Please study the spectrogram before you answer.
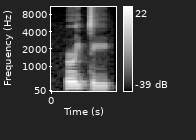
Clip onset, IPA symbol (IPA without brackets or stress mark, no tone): ɹ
